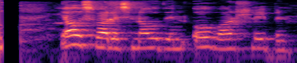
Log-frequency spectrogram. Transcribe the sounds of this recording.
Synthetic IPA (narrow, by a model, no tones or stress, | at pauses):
awsvaːɾɪsnaːwðɪnɔɣvaɾl̥œːɥpɪn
